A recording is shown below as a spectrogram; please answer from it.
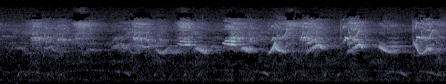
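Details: Chalk-browed mockingbird song made of rich, harsh-edged phrases repeated roughly every second, mixing buzzy bursts and sliding whistles, over a steady chorus of soft low arched notes from other birds.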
